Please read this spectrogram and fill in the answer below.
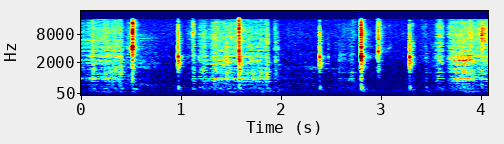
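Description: Craft knife blade drawn along a ruler edge, scraping through a stack of paper pages on a cutting mat in short rasping strokes, with several sharp clicks between them.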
